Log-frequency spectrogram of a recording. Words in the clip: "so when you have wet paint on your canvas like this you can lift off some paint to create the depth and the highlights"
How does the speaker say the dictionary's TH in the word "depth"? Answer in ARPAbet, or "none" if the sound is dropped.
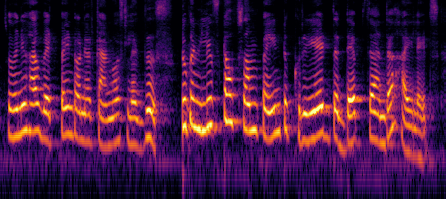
S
